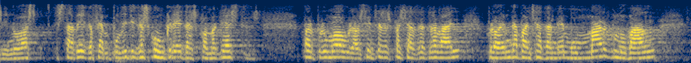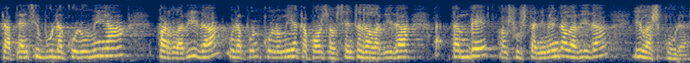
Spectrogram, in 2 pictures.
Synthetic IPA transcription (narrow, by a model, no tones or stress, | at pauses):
inoəsəst̪aβekəfɛmpulit̪ikəskuŋkɾet̪əskɔməkɛst̪əs | pəɾpɾumɔwɾəːlˠsent̪ɾəzəspəsialˠzðət̪ɾəβaʎpɾɔɛmd̪əpənsat̪əmbeəmbumːaɾkmuβalˠ | kəpɛnsimbunəkunumiə | pəɾləβiðəunəkukunumiəkəpɔzəːlˠsent̪ɾəðələβiðət̪əmbeəlˠsust̪ənimend̪ələβ̞iðə | iləskuɾə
